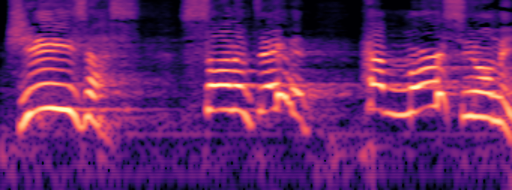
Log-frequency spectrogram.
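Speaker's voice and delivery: very high, loud yelled plea; desperate crying out. Acted. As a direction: cry out harder, refusing to be silenced. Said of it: "he cries out".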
